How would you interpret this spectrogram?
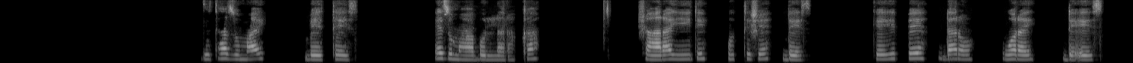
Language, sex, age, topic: Gamo, female, 25-35, government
